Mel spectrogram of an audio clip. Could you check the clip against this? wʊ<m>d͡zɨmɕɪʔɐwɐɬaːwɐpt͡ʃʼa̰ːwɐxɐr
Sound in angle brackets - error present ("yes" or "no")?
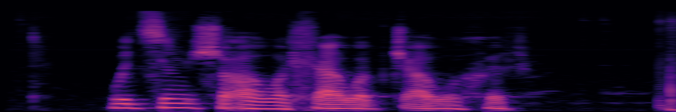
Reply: yes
